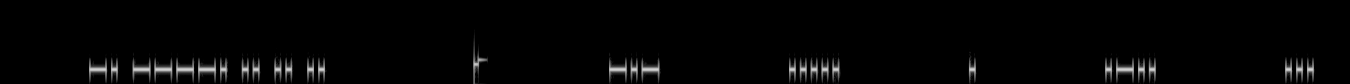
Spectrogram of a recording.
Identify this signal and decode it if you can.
Morse code, heard as a keyed tone, about 22 wpm, spaced as for 9 wpm, 700 Hz. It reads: N9III K5ELS
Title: USA Call Signs - 5 Characters - 8x Character Spacing - 22wpm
